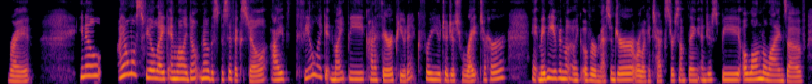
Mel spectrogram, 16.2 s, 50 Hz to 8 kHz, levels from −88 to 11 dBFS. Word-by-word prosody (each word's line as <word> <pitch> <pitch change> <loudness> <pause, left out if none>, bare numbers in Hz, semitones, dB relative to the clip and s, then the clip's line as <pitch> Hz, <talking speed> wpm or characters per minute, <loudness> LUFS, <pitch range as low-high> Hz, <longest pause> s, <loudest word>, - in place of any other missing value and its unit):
Right. 175 -1 -1 1.0
You 315 - +3
know, 355 +3 +2 0.4
I 325 - +4
almost 405 0 0
feel 280 -3 +3
like 245 -1 +2
and 250 -3 +5
while 245 0 +4
I 235 -1 +3
don't 255 +4 -2
know 270 +1 +4
the 235 -2 0
specifics 225 -2 -3
still, 180 +5 -2
I 220 +1 +1 0.2
feel 310 +9 -3
like 335 -4 -5
it 235 - -3
might 220 +3 0
be 230 -1 -1
kinda 215 -1 -1
therapeutic 200 - -1
for 235 - 0
you 220 -1 +2
to 210 -2 -1
just 190 +1 -4
write 180 +1 0
to 220 - -5
her. 240 +6 -1 0.5
It 220 -3 -4
maybe 225 +6 +6
even 255 -1 +3
like 220 -5 -1
over 200 -2 +1
messenger 210 +5 +1
or 180 - +1
like 170 0 -2
a - - -7
text 175 +1 -7
or 195 - 0
something 195 0 -4
and 200 -1 -2
just 210 +1 -5
be 210 0 +1
along 225 +2 +4
the 235 - +5
lines 190 -2 -1
of, 165 0 -2
215 Hz, 180 wpm, -22 LUFS, 195-245 Hz, 1.0 s, maybe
